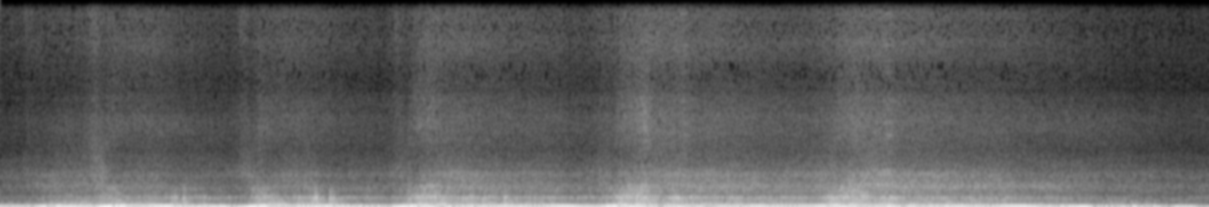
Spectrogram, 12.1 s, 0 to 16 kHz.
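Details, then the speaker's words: Ford 4.6 3V V8 after ported heads and timing set replacement, MagnaFlow catback, otherwise stock: deep steady burble with clean revs, no valvetrain noise, only injector ticking; running smooth, no check engine lights. "But yeah, no valve train noise. That is the injectors that you're hearing. So it's running super smooth."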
